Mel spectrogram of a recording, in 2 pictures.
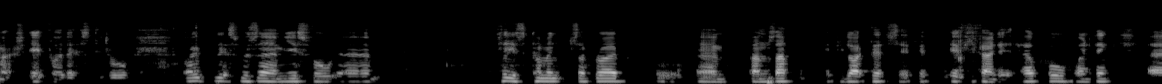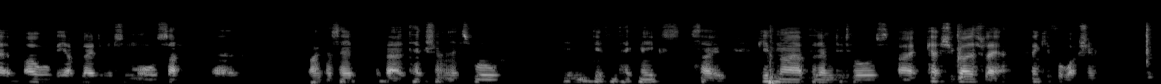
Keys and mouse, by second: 0.7 middle click, 1.1-23.0 middle drag, 23.0 alt+F9.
